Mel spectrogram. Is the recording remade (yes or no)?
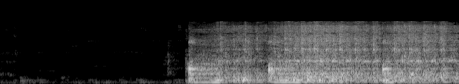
yes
